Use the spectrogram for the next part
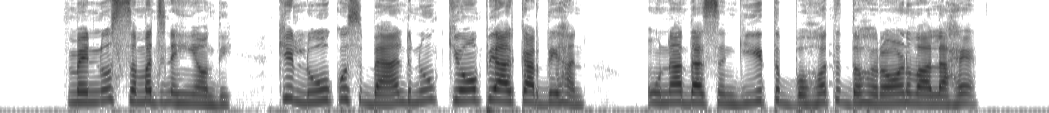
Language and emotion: Punjabi, disgusted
